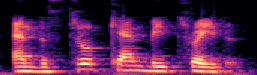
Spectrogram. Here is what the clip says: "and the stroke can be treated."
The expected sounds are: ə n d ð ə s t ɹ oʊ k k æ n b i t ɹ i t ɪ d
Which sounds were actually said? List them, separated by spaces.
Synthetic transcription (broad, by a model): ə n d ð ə s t oʊ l k æ n b i t ɹ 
